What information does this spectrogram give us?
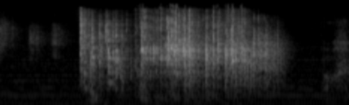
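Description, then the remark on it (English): Dice rolled for a luck roll clatter and tumble across a hard surface for just over a second, a bright, rapid rattle of small clicks that swells and then stops, with no talking. “Roll your luck for me.”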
